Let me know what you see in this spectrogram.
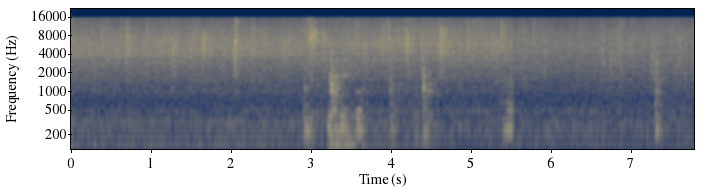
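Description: Chicken sizzling as it fries in a pan, a steady hissing crackle with scattered sharp clicks.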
